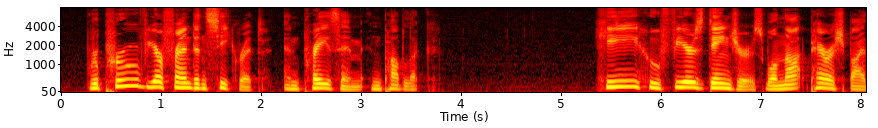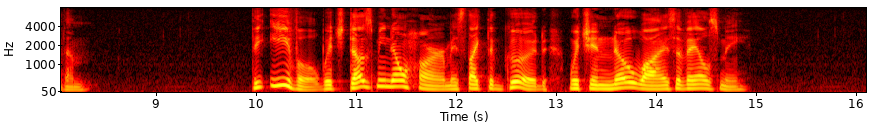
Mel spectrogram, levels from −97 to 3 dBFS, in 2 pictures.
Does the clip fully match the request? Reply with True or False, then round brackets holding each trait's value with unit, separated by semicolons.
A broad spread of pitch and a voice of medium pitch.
True (6.8 semitones; 145 Hz)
